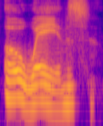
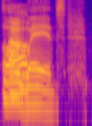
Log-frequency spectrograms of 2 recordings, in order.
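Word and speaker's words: Owaves: And I already messed up because I said the name wrong. It's O-Waves, like a wave that a surfer rides. So O-Waves. But I'm hoping that just by doing that,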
